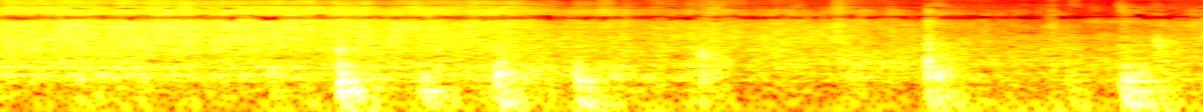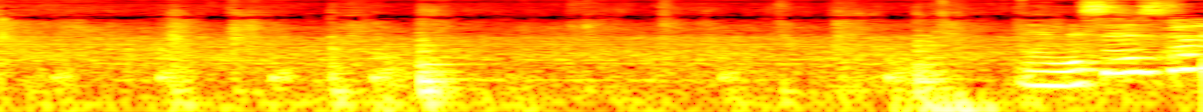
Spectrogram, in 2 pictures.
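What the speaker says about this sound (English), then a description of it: "So I'm just kind of making sure that the spaghetti squash gets divided up a little bit more than it currently is. Mixing in" Eggs stirred into spaghetti squash in a frying pan for a low-carb pad thai, with soft sizzling and scraping stirs throughout, a voice talking over it and a louder clatter near the end.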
